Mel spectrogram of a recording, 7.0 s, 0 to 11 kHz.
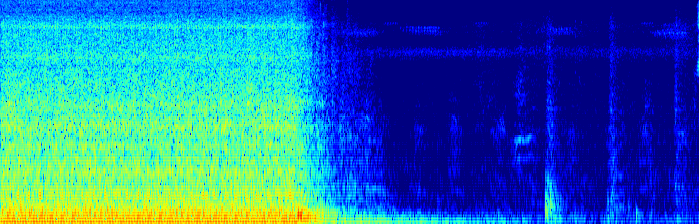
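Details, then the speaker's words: Sawmill engine at raised RPM after 80 mil (2 mm) automotive sound-deadening sheets were applied to the doors; it holds an even high-rev drone, much quieter than before, for about three seconds, then shuts off and winds down. "yeah, that's so much quieter."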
